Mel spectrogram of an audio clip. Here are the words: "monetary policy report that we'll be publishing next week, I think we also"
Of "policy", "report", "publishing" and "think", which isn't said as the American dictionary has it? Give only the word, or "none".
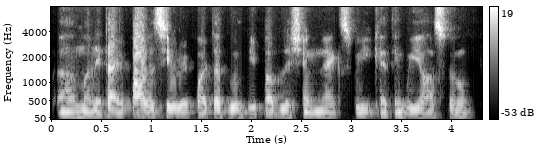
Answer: think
